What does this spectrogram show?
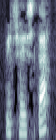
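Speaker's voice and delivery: ordinary talk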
